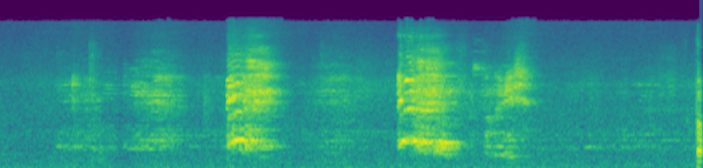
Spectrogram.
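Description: Three loud, harsh, barking coughs with softer throat-clearing sounds between them, a habit (psychogenic) cough.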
